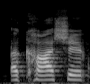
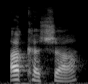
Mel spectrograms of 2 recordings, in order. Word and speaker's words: akasha: you know some of the new agers call it uh akashic which they're mispronouncing it's akasha and uh it was just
